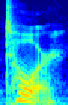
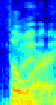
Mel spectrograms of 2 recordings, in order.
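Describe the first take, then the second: First: The word starts with a hard T sound. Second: The word starts with a soft TH sound. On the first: The speaker calls it wrong. "he said it like it almost like a Tor" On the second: The speaker calls it right. "instead of a Thor"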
